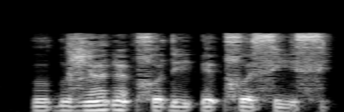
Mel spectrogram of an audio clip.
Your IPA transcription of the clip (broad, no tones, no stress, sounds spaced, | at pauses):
u ɠ u ɮ œ̃ ɗ œ̃ ʔ χʷ ə ɗ i ʔ ɪ ʔ χʷ ɛ s i s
